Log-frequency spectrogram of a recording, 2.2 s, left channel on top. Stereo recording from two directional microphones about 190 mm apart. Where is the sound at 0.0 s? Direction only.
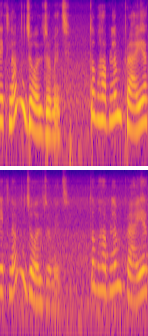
45° left (ahead or behind).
